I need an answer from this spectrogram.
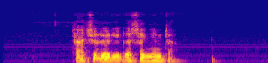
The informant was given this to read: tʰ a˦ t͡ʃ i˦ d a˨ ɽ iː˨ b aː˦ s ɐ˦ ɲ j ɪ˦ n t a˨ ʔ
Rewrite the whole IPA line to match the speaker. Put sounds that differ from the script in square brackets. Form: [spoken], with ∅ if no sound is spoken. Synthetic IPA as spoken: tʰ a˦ t͡ʃ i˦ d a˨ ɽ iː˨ [ɡ] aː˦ s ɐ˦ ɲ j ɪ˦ n t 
